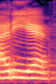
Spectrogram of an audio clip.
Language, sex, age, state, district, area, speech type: Tamil, female, 18-30, Tamil Nadu, Mayiladuthurai, rural, read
